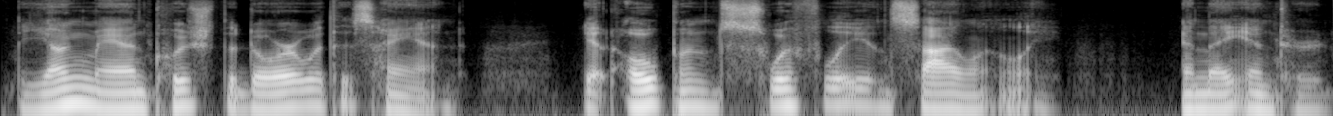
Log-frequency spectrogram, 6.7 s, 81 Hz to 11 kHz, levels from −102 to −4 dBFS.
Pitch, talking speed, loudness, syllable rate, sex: 110 Hz, 155 wpm, -21 LUFS, 4.6 syllables/s, male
